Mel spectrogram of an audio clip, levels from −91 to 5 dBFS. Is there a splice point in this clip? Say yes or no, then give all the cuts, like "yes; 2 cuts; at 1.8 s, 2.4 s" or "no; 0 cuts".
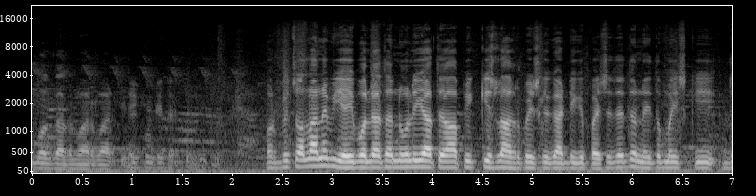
no; 0 cuts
